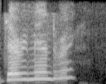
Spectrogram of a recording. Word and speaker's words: gerrymandering: Didn't I just say that, gerrymandering? – Gary. – It's with a G. – It's pronounced gerrymandering. It's named after a guy whose name was Gary.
